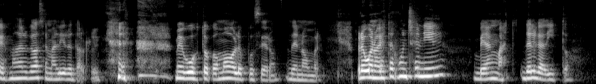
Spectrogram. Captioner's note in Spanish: risas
